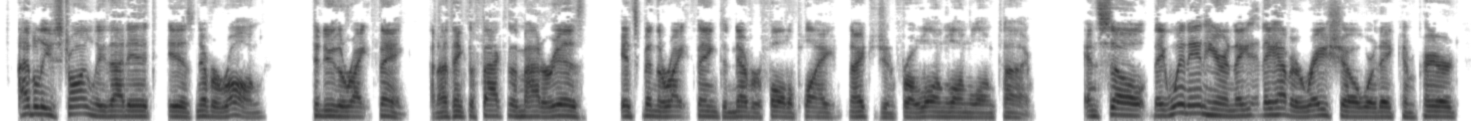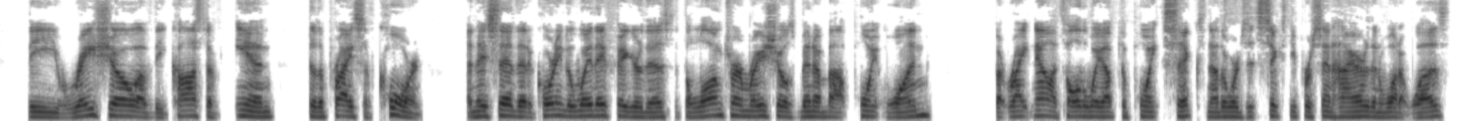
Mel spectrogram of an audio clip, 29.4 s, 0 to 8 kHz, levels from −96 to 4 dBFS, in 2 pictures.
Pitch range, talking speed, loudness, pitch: 120-140 Hz, 215 wpm, -19 LUFS, 125 Hz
